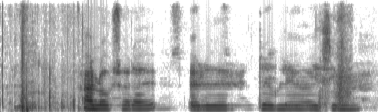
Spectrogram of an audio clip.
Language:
Icelandic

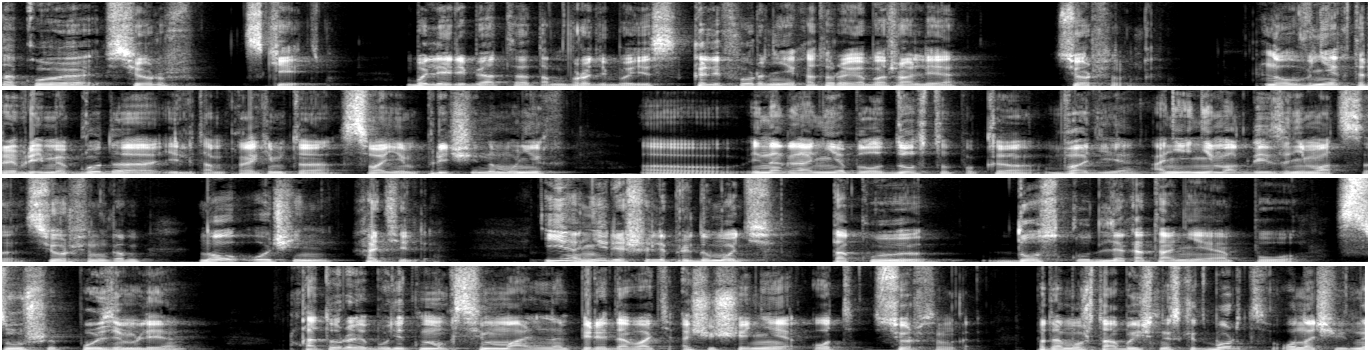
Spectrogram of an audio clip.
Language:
Russian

